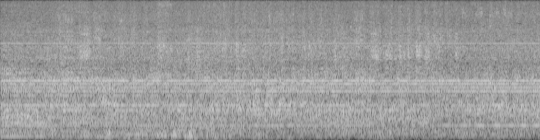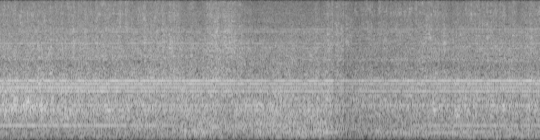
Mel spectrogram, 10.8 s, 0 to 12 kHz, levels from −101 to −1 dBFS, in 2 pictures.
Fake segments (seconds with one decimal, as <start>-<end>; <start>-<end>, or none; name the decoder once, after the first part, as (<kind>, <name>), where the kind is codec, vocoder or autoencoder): 0.7-3.1 (vocoder, BigVGAN v2)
